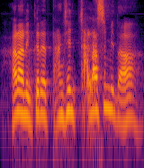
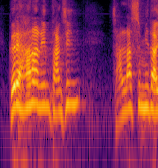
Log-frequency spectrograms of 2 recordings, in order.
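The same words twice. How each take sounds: First: Muttered sarcasm. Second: Much higher and louder, picking a fight; loud sarcastic "fine, you're so great"; sarcastic jab at God. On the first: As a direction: say it under your breath with a sneer. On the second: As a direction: spit out 잘났습니다 like a sneering retort. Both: Retold or imitated. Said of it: "이건 시비 거는 거지".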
